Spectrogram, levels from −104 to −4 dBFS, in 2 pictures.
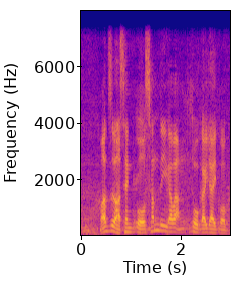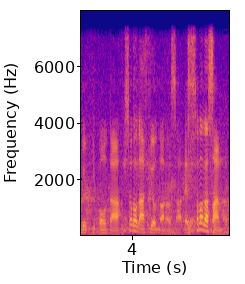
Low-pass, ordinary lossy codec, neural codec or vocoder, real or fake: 7.2 kHz; none; codec, 16 kHz, 0.8 kbps, ZipCodec; fake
